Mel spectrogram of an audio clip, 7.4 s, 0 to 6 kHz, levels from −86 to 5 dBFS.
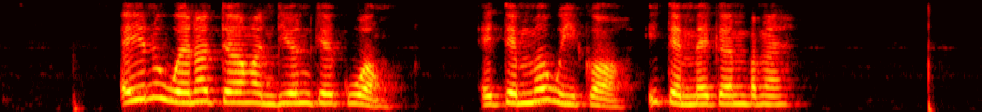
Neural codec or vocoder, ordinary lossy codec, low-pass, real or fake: none; Opus, 32 kbps; 5.4 kHz; real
